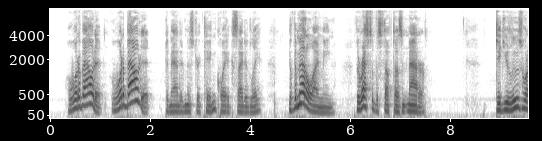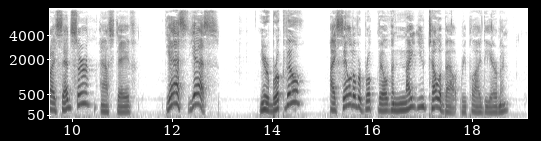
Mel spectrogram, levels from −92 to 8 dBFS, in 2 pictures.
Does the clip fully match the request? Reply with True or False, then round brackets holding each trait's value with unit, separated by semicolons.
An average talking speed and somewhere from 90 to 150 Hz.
True (145 wpm; 140 Hz)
